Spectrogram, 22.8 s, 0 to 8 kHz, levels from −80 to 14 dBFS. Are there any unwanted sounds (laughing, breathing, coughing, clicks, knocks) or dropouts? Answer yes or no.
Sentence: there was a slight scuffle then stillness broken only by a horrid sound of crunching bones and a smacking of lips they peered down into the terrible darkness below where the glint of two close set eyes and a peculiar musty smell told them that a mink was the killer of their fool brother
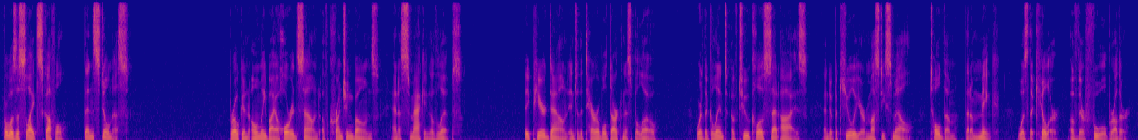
no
